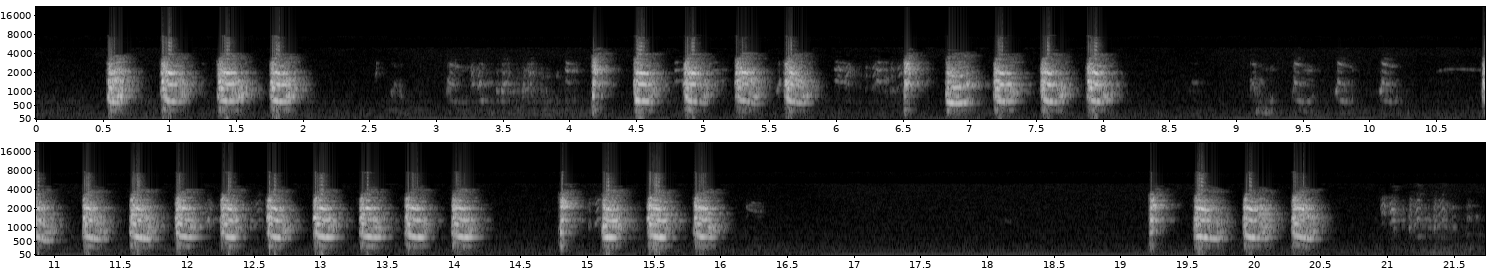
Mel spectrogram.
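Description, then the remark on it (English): Imitated turkey hen yelps, low and slow, mimicking a boss hen or old mature hen, with the lower note of the call accentuated rather than the high note, delivered in steady runs of four to eight notes separated by short pauses, loud with no talking. “typically people will say, well, this is, you know, the vocalization of a boss tom or a old mature, or excuse me, not a boss tom, boss hen, or an old mature hen.”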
